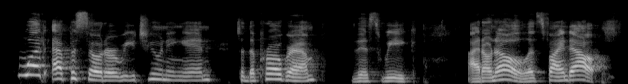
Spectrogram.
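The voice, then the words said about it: Radio announcer voice. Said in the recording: “That was very, very radio station. Tone. ... put on my radio voice.”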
